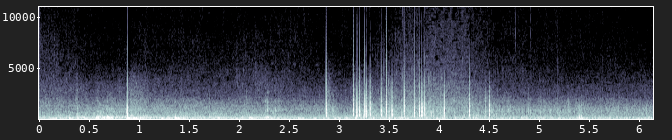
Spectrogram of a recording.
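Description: Aerial firework shells bursting: a sharp boom about a second in, then a rapid crackling of many small pops a couple of seconds later, over a steady low rumble.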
